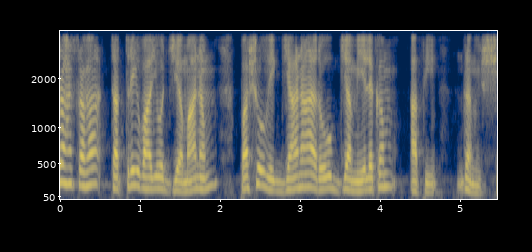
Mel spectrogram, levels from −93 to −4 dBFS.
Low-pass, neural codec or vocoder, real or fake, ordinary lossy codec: 3.6 kHz; codec, 16 kHz, 4.8 kbps, FACodec; fake; none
